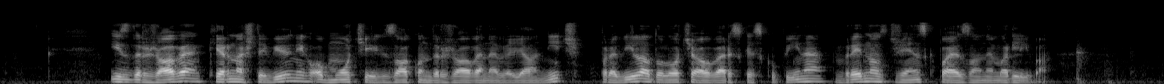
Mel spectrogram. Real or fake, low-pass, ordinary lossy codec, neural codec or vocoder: real; 7.2 kHz; AAC, 48 kbps; none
